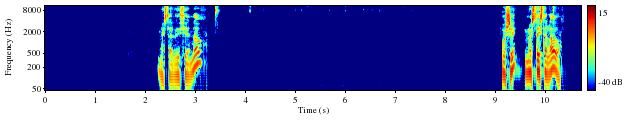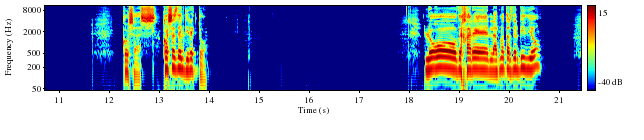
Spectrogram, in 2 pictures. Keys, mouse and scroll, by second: 0.5 click, 2.4 click, 3.4-7.8 typing, 10.1 typing.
